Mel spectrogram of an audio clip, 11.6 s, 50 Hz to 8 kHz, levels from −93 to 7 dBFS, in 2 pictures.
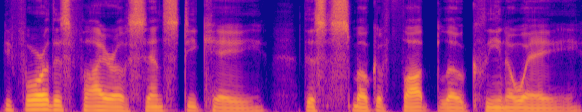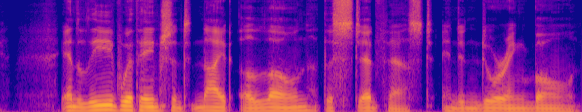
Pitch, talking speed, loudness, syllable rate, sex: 90 Hz, 125 wpm, -19 LUFS, 3.6 syllables/s, male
